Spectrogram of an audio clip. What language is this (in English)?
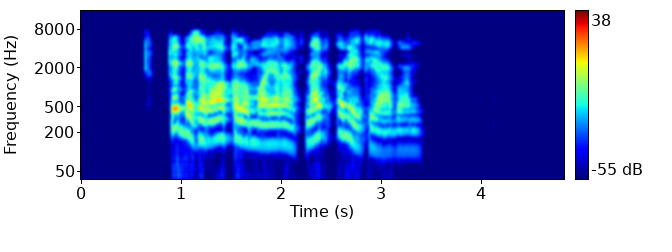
Hungarian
